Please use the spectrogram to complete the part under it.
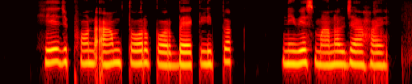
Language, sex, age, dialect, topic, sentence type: Magahi, female, 36-40, Southern, banking, statement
